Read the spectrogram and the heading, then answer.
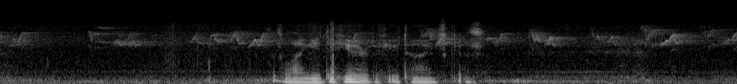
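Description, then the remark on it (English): A songbird sings bright, high, warbler-like phrases in repeated bursts throughout, steady and fairly faint, while a man talks over the middle stretch. “song can be fairly easily confused with a yellow warbler.”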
